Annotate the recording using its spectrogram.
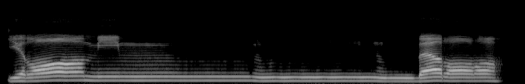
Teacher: মিম ধরার সময় আমি শুকনো অংশ থেকে ধরেছি, ছাড়ার সময় কিন্তু আমি ভিজা অংশে নিয়ে গিয়েছি, কারণ এখানে দুইটাই খুব ক্রিটিক্যাল হরফ। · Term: মিমের মাখরাজটা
